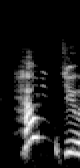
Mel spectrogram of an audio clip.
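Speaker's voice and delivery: very high, loud mock outcry; imitated high-pitched gasp of a question; high-pitched exclamation. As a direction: squeak it out in mock shock. Re-enacting high sung or shocked line.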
